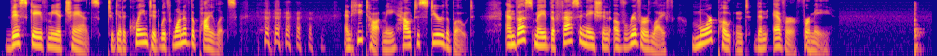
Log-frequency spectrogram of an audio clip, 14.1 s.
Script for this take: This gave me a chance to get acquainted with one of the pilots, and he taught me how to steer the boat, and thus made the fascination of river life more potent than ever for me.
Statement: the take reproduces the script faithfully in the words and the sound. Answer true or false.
false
